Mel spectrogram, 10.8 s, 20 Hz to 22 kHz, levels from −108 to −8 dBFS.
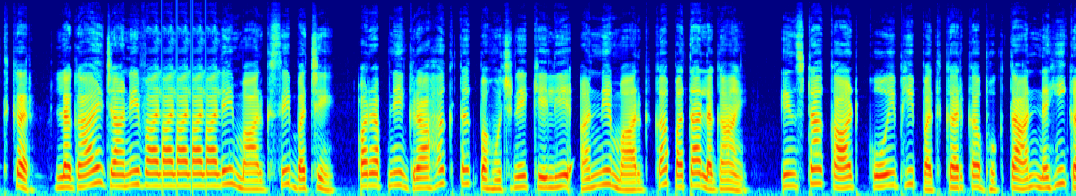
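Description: From 1.62 s to 2.20 s the speech catches on a single tiny slice and plays it four times in a row, a rapid, perfectly even stutter with a brief dropout at each restart. The repeated fragment is about 0.15 s long. This is a CD stuck on one turn: a scratch knocks the laser back one track at the same point on each rotation of the disc, so one revolution's worth of audio loops until the player breaks free.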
